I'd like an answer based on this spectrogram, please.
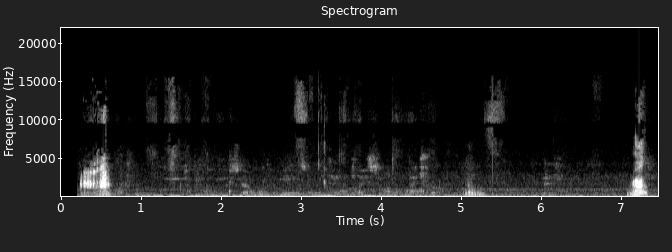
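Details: French Bulldog. A French Bulldog puppy lets out short, breathy whimpers and yelps in its sleep, spaced several seconds apart, the last one loudest. A constant low hum runs underneath.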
